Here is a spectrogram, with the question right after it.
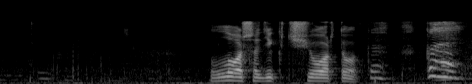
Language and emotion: Russian, angry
